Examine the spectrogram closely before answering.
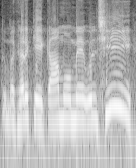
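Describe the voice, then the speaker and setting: A man playing a high-pitched, pompous old mother-in-law. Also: lively intonation, slow, full character voice. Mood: boastful, defiant. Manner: declaims in rhymes, pompous. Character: boastful elderly mother-in-law obsessed with rhyming verse. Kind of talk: cartoon comedy story acting.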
